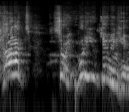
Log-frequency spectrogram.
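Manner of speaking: very high, irritated, grumpy shout. Retelling a director shouting at the speaker during filming, imitating a grumpy shout. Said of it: "this director very grumpily shouting".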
